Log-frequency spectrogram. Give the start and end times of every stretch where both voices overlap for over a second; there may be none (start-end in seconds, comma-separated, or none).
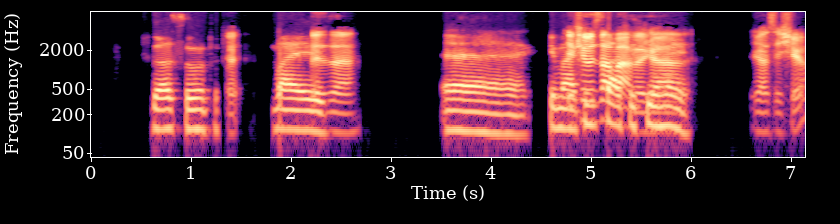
4.7-6.0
